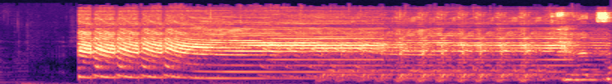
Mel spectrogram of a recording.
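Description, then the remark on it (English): A loud, blaring air horn sound effect bursts in after a brief pause and holds steadily for several seconds, its harsh stacked tones sustained with slight pulsing. “Let me get one of the air horns, man.”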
